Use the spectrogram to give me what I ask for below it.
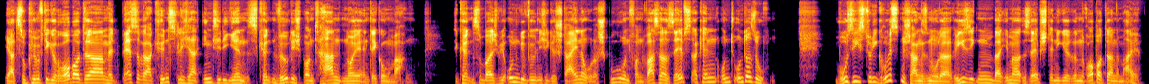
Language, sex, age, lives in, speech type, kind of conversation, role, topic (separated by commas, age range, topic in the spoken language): German, male, 50-54, Germany, read, expert-assistant, expert, Was ist spannender für die Zukunft: Menschen auf dem Mars oder neue Roboter-Missionen zu fernen Planeten?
